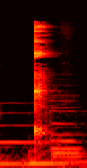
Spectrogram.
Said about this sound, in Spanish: Brindis, brindis. sí, ¿no? Para, como para agarrar valor.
